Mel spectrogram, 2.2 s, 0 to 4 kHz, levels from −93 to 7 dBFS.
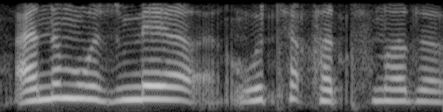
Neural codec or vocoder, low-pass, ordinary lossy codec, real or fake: autoencoder, 44.1 kHz, a latent of 192 numbers a frame, MeloTTS; 3.6 kHz; none; fake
